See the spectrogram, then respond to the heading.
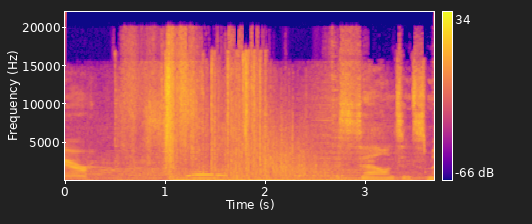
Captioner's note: cannon blasts, gunfire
